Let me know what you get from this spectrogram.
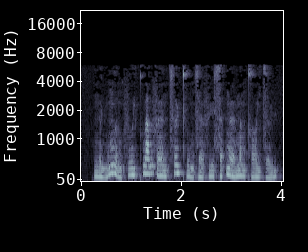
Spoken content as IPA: n̪ɵ˨˩ɥmʊ˥ŋlʊ˨˩ŋ fuː˧jkʷʰaː˥wfœː˨n t͡sʰɵ˥ɥt̪ʰuː˨˩ŋsœː˨˩fyː˨ sɐ˨˥t̚ŋœː˨˧m ɐ˧m kʰɔː˨jt͡sɵ˨˥ɥ

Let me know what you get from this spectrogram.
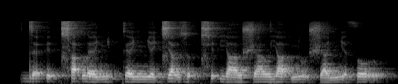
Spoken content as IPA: dɛ̰˦˨ʔɪ˦ʔ t͡ɕʰä˦ʔlɛ˨ɲɪ˦ʔ kɛ˨ɲɛ˨t͡ɕa̰˦˨ʊ̯ zʊ˦ʔt͡ɕʰɪ˦ʔja˨ʊ̯ʃa˦ʊ̯ ja̰˦˨ʊ̯ɲo̰˦˨ʊ̯ʃä˨ ɲɛ̰˦˨θo̰˦˨ʊ̯

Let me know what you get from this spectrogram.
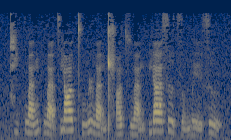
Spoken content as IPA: t͡ɕi˧˥kwa˧˥n pwä̰˨˩t̪ʰjɑ˥ʊ̯t̪ʰu˧˥ ɻwa̰˨˩nʈ͡ʂʰɑ˦ʊ̯t͡swa̰˨˩n pjä˥ sɹ̩˥˩t͡sɤ˩mwḛ˨˩ɪ̯sɹ̩˥˩

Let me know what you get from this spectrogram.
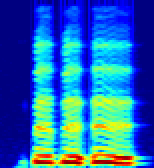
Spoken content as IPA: k͡pøɓø ʔø

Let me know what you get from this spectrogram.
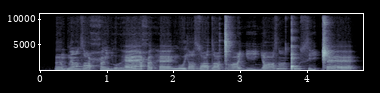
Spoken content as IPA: ə̃ bɛ̃zˤɘ ħə̃ʎo ɦæːħəhæː ŋoji zˤodˤɘːɡ͡ǀɑː ʎiʎɑːzˤæ̃ǃu si ǁæ

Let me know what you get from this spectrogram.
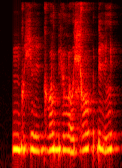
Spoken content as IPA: ŋɡɯ˧˩˧çɦi˧˩˧ɡʱɤ˨˥lbʲɯ˧˩˧ lɤ˧˩˧ɕɤ˨˥ | ɗi˧˩˧l

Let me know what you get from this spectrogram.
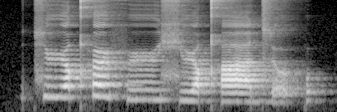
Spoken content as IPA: t͡sʉː˦qʰʉ˦fʉː˨ ɕʉ˨qʰaː˨d͡zo̰˨p

